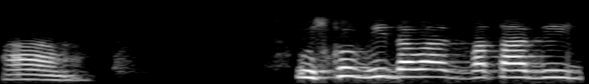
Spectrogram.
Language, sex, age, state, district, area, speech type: Hindi, female, 60+, Uttar Pradesh, Chandauli, urban, conversation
